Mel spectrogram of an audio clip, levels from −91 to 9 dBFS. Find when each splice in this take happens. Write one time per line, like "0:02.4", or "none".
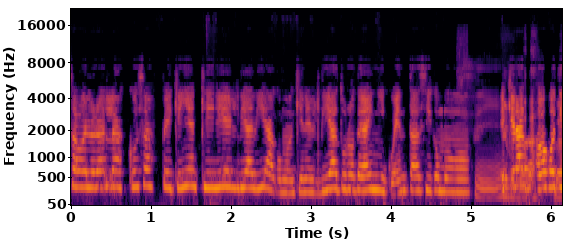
none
